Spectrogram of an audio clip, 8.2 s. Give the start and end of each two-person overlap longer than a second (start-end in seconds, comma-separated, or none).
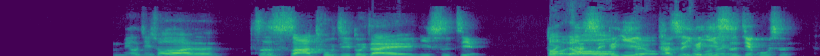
5.5-7.4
